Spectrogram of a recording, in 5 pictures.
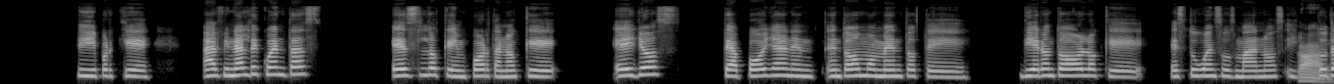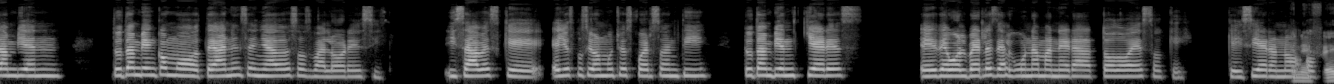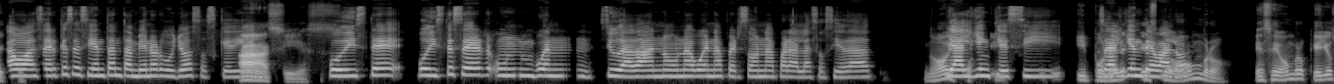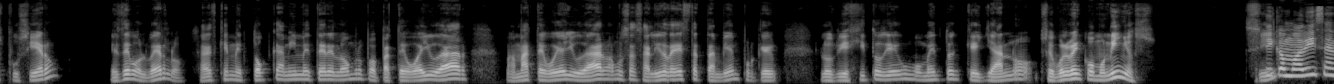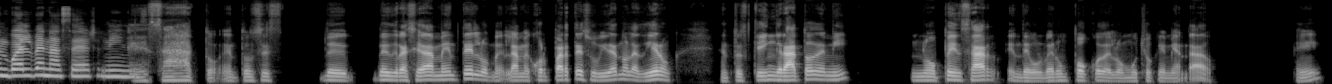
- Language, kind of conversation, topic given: Spanish, unstructured, ¿Crees que es justo que algunas personas mueran solas?
- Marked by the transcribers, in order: none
